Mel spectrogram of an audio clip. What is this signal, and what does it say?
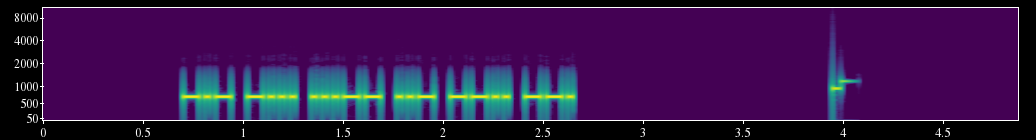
Morse code, heard as a keyed tone, about 44 wpm, 700 Hz. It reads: KB3UZG
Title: USA Call Signs 45wpm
